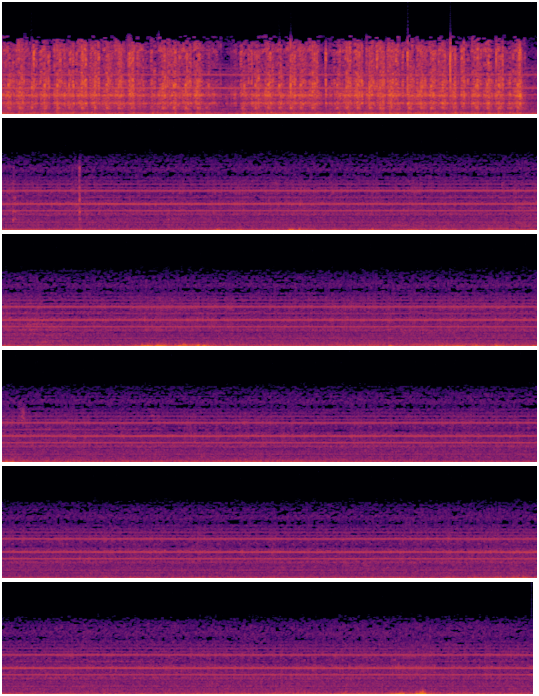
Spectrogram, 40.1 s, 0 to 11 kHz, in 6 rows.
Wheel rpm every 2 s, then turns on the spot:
20, 20, 20, 10, 0, 0, 0, 0, 0, 0, 0, 0, 0, 0, 0, 0, 0, 0, 0, 0.
0-8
